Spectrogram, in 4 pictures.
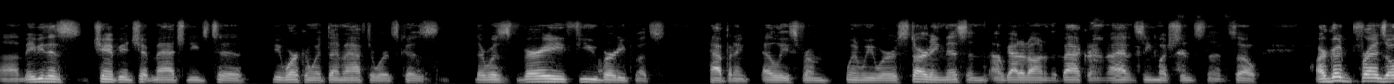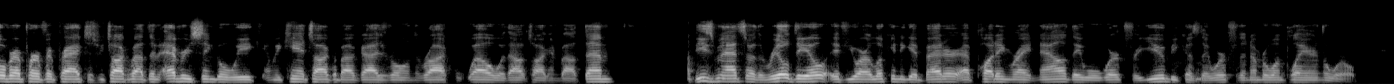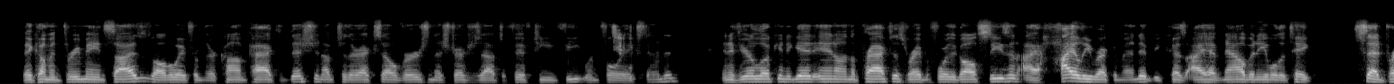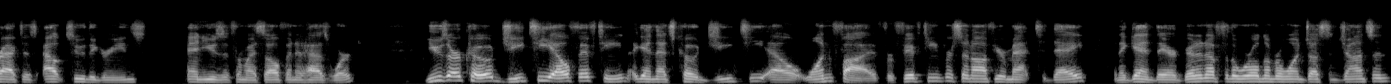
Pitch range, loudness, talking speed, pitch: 105-130 Hz, -24 LUFS, 215 wpm, 115 Hz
